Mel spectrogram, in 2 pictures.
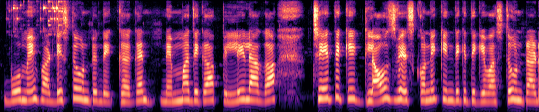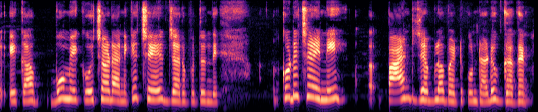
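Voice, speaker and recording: A woman's voice: on the high side, dry recording. Woman narrating a serial recap. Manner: steady, descriptive retelling.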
